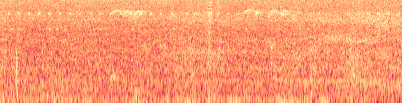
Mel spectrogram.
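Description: Wind rumbling on the microphone, a steady low noise, with a couple of faint clicks as the fish and camera are handled.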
